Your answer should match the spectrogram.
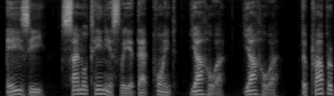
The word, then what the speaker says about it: Yahowah: at that time AZ simultaneously at that point Yahweh yah the proper pronunciation of the name of eloah God as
